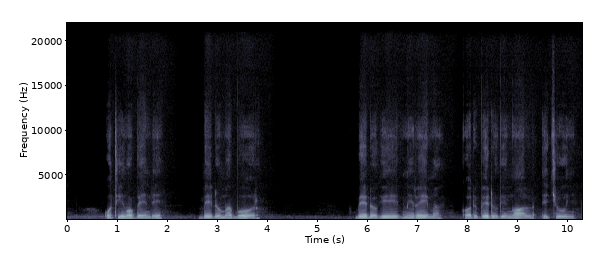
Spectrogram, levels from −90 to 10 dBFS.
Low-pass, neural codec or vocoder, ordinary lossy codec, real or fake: none; codec, 44.1 kHz, 7.8 kbps, DAC; none; fake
